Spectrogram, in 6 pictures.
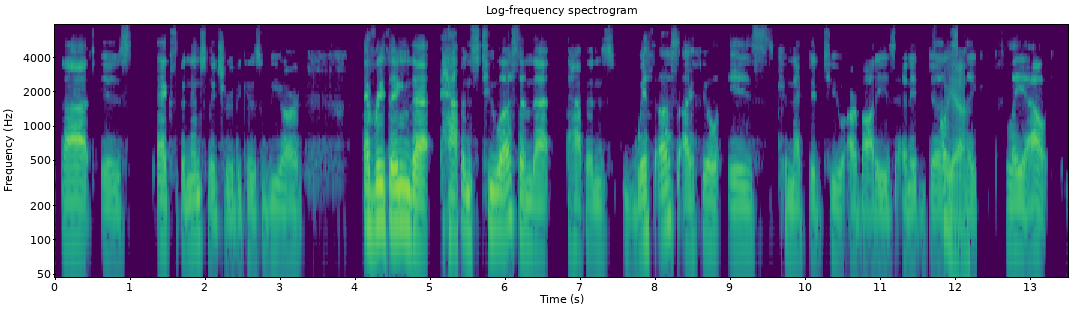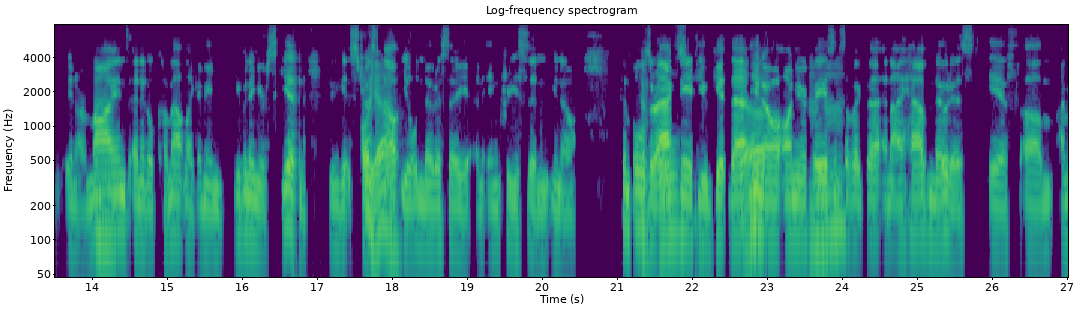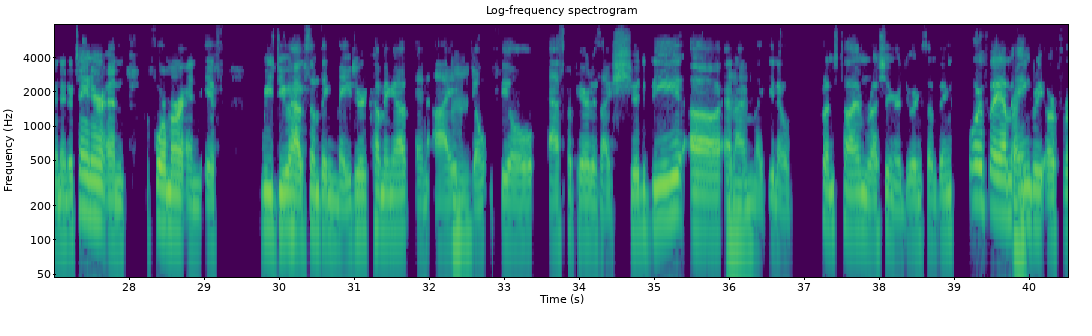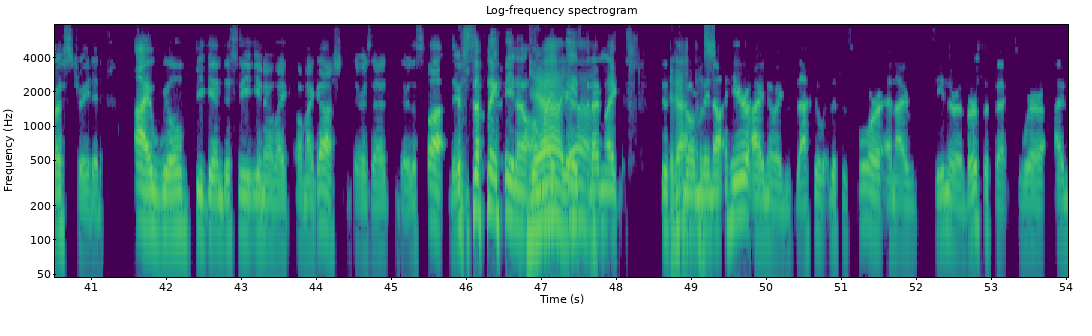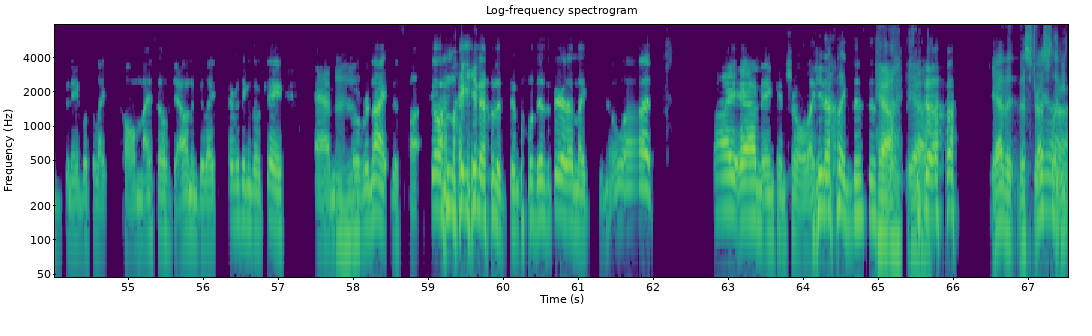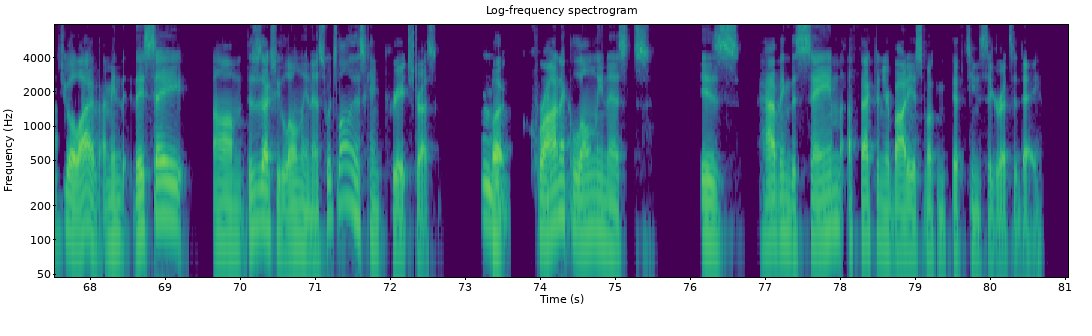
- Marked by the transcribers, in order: unintelligible speech; tapping; laughing while speaking: "there's something"; laughing while speaking: "gone, like, you know, the pimple disappeared"; laughing while speaking: "you know"; laughing while speaking: "so"
- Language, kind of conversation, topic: English, unstructured, What are healthy ways to express anger or frustration?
